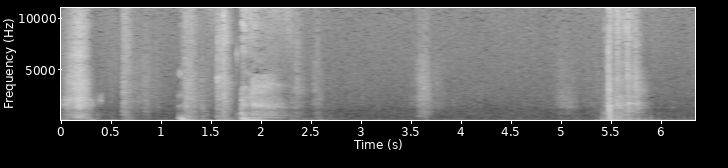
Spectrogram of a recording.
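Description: A door being closed at a doctor's practice: a few dull thuds, with a heavy low thump early on and another toward the end, amid quiet background noise.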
